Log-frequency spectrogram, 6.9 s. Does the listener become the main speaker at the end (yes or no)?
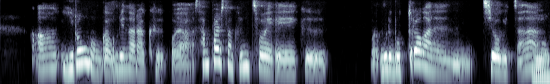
yes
